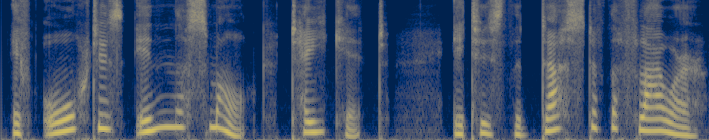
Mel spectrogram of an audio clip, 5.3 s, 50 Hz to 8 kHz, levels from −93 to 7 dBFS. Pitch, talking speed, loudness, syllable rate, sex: 235 Hz, 170 wpm, -18 LUFS, 3.6 syllables/s, female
